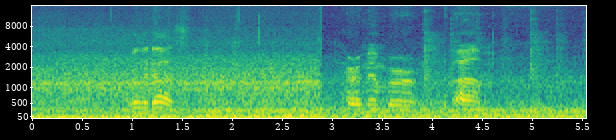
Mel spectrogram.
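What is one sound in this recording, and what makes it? A man speaks up close inside a car in short phrases.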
